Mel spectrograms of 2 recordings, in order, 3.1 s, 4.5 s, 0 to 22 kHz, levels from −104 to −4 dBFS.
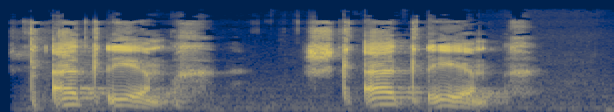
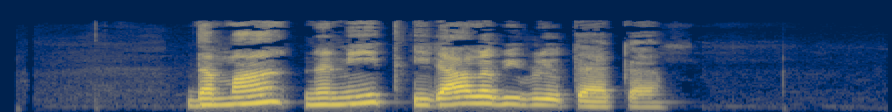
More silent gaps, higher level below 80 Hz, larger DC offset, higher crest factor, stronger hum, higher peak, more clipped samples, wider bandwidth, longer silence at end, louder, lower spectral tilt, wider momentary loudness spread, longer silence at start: neither; about the same, -70 dBFS vs -74 dBFS; neither; about the same, 20 dB vs 20 dB; neither; about the same, -2 dBFS vs -2 dBFS; neither; first, 14.5 kHz vs 11.5 kHz; second, 0.4 s vs 1.15 s; first, -16 LUFS vs -19 LUFS; second, 1 dB/octave vs -4.5 dB/octave; about the same, 14 LU vs 14 LU; second, 0.1 s vs 0.95 s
